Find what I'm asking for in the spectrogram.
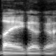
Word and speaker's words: Viagogo: Yeah, actually, it goes back and forth depending on what country you're from. So, okay. Yeah, so domestically, it's called Viagogo.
